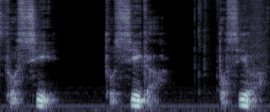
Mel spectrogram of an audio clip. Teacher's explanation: Toshi is also odaka, final high, but there's a much higher chance you've been saying this wrong as toshi, but it's not.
